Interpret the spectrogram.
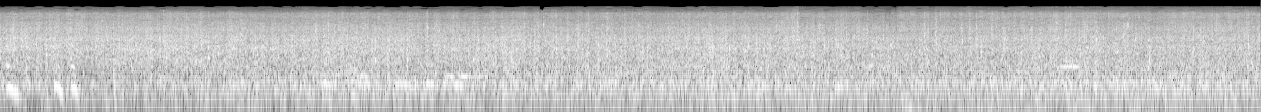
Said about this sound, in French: Oh, c'est des gouttes énormes, c'est presque de la grêle qui tombe. Aqui a chuva é tropical.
